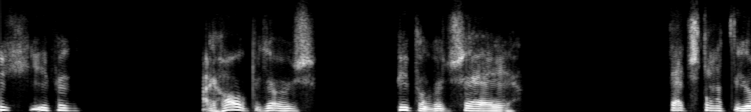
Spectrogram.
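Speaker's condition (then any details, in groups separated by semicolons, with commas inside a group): Spinal muscular atrophy, congenital; progressive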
